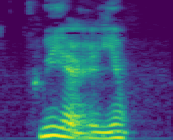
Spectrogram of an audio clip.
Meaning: 1. inflection of cuirer: first-person plural imperfect indicative 2. inflection of cuirer: first-person plural present subjunctive 3. first-person plural conditional of cuire
- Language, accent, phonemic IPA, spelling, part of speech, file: French, Canada, /kɥi.ʁjɔ̃/, cuirions, verb, LL-Q150 (fra)-cuirions.wav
